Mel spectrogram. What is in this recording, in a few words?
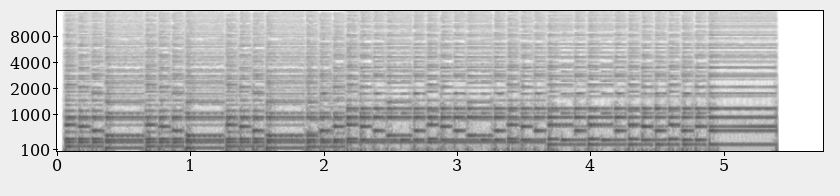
Game Over Music; Tron; arcade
